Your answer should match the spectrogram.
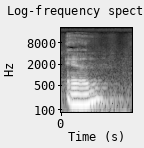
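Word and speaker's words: En Eglaim: Also, Eneglaim, it's pronounced Eneglaim in Hebrew, is another village And it, in fact, adds up to 153 in Hebrew, using the principles of Hebrew gematria.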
